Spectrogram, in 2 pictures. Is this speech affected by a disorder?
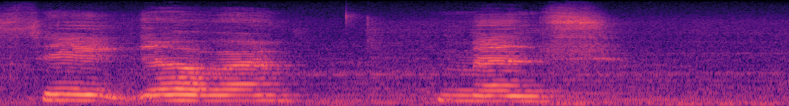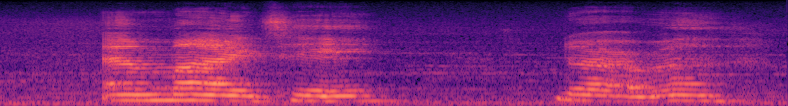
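Yes: ALS.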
